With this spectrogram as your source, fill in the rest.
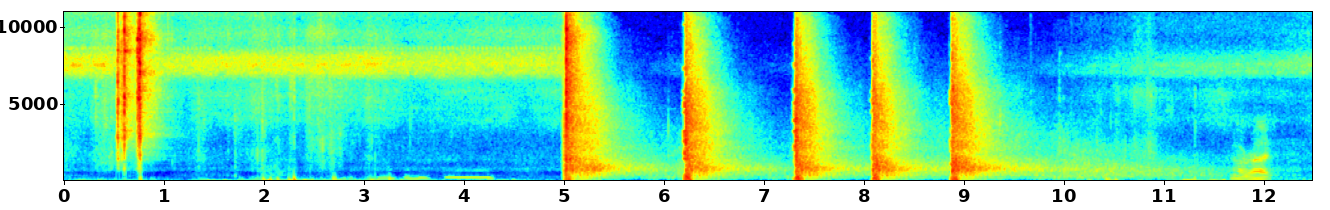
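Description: Five sharp, loud gunshots from an H&K USP Compact .45 pistol fired outdoors on a farm, spaced about a second apart with short decaying echoes, after a quiet stretch with faint handling sounds and brief voices.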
